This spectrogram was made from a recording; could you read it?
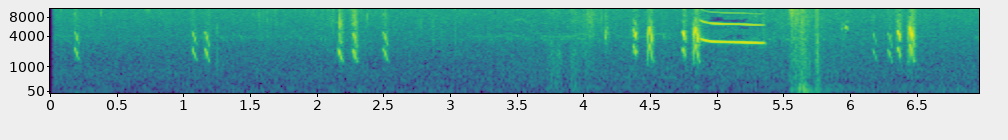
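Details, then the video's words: A captive common linnet kept by a songbird breeder in a village sings: short twittering chirps in pairs and small bursts, then a clear high whistled phrase, with one brief knock in the background. "Певчие птицы, коноплянка. Songbirds, linnet."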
